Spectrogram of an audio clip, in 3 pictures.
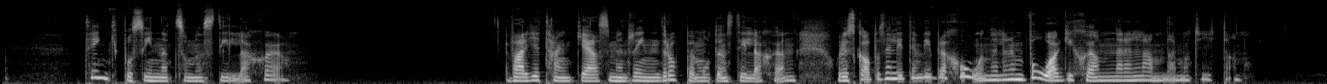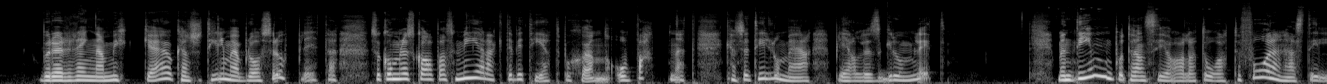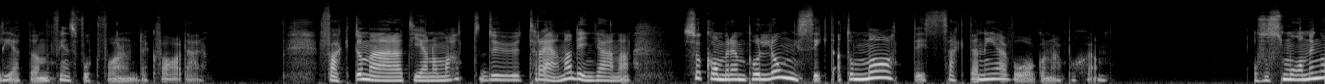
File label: Meditation Intro; Grund 1 Meditation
